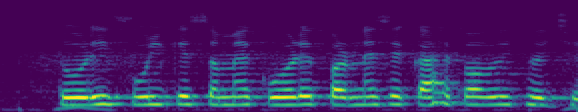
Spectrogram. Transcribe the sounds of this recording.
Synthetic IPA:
t̪oːɽipʰuːlkesəməjkoɦɽepəɽnesekaːɦepəʋit̪ɦoit͡ʃʰe

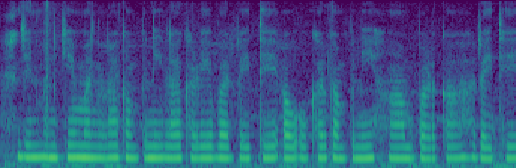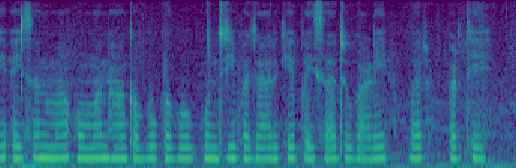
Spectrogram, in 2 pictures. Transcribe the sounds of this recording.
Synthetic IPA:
d͡ʒɪnmənkemənlakəmpnilakʰəɽebəɾːəɦɪt̪ʰeʔɔːoːkʰəɾkəmpənihãbəɽkaɾəɦit̪ʰeəɪsənmãʔoːmənɦãkəbukəbukʊnd͡ʒibəd͡ʒaːɾkʰepəɪsad͡ʒʊɡaːɽe | bəɾ | pəɽt̪ʰeː

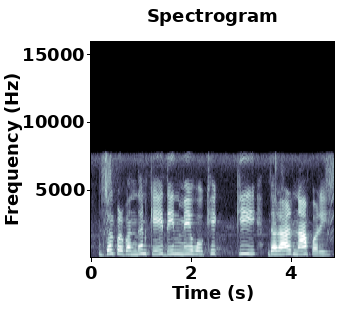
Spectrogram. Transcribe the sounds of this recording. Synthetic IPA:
d͡ʒəlpɾbənd̪ʱənked̪inmẽɦokʰe | kid̪əɾaɾnapəɾi

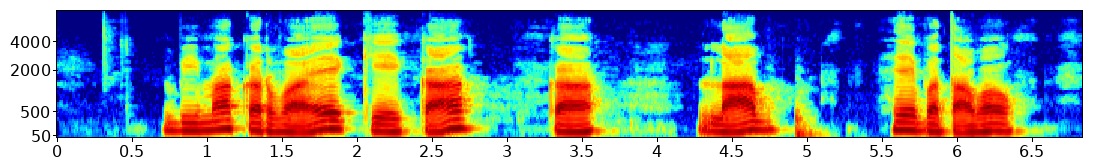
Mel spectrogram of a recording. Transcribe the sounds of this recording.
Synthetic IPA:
biːmakəɾwaːekeka | ka | laːbʱ | hebət̪aːwao

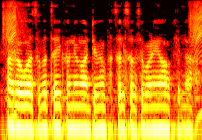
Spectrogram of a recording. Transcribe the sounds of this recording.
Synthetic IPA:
ɔɾoːʋasɐbət̪ːɐikonemaːʈimẽpʰɐt̪ʰəlsɐbsebɐɽ̃jaɦokʰelaː

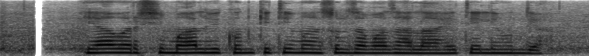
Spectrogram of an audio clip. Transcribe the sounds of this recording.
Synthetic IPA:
ɦjaʋəɾʂiːmaːlʋikuːnkit̪iːmaɦsuːld͡zɐmad͡zʱalaːɦet̪eliɦũnd̪ja

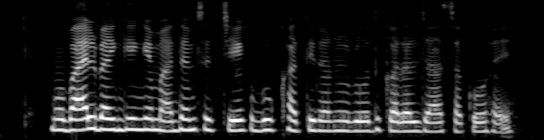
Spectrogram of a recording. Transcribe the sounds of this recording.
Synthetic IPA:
moːbaːɪlbɛ̃ːŋkɪ̃ŋɡkemaːd̪ʱjəmset͡ʃeːkbʊkʰːaːt̪ɪɾɐnʊɾoːd̪ʱkəɾəld͡ʒaːsəkoɦɛː

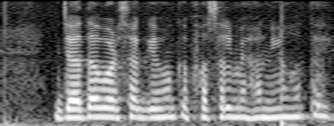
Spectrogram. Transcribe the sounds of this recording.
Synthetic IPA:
zjaːd̪abɐɾsaɡeːɦõkefʰɐsəlmẽɦɐnijãɦoːt̪ai

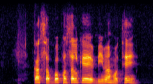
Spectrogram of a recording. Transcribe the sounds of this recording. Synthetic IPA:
kasəbopʰəsəlkebiːmaɦoːt̪ɦeː

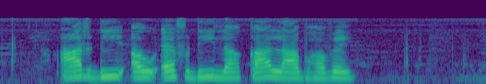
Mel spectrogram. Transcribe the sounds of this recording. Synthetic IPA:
aɾɖiauʔepʰɖiləɦkalabɦobɛ

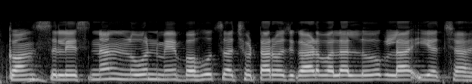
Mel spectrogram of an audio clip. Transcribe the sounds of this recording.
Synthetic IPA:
kɔnslesnəlːoːnmebəɦut̪sat͡ʃʰoːʈaɾod͡ʒɡaːɽʋaːlaloɡlaiətːʃʰaɦɛ

